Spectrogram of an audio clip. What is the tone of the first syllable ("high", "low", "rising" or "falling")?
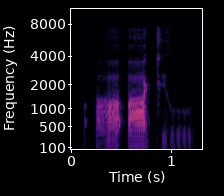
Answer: rising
